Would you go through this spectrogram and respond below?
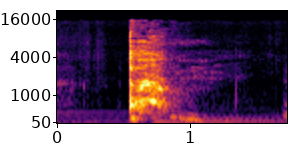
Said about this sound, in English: It was just a cough. I don't have corona, I promise.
